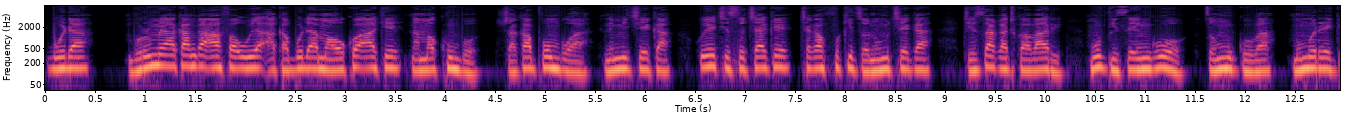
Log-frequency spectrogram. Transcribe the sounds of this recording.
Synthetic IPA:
ɓuːɗa | muɾume̞akaŋɡaːfaujaʔakaɓuɗamao̞ko̞ake̞namakumbo̞ | ʐ̥akapo̞mbwane̞mit͡ʃe̞ːka | uje̞t͡ʃiso̞t͡ʃak̬e̞t͡ʃakafukid͡zwano̞mut͡ʃe̞ːk̬a | d͡ʒe̞s̬uakat̬i̥kwaʋaɾi | mub͡viseiŋɡuwo̞d͡zo̞muɡʱuʋa | mumuɾe̞ːɡʱe

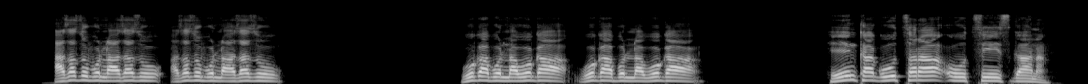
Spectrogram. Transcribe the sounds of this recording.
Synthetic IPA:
ʔɐzɐzɔbɔlːɐːzɐzɔɐzɐzɔbɔlːɐːzɐzɔ | wɔɡaːbɔlːɐwɔɡawɔɡaːbɔlːɐwɔɡaː | heːŋkːɐɡuːt͡sːɐɾɐʔo̞ːt͡sːe̞ːsɡaːnɐ̰

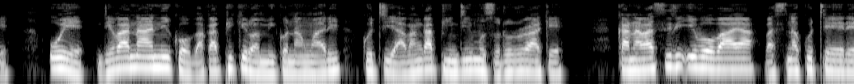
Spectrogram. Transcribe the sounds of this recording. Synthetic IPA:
uje̞ndiʋananiko̞ʋakapikirwamiko̞namwaɾi | kutiɦaʋaŋɡapindimuzo̞ɾororaːke̞ | kanaʋasiɾiːʋo̞ʋajaʋasinakutʰe̞ːɾeːa

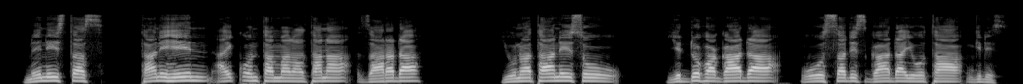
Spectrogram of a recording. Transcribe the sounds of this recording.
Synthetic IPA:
nɛniːst̪ːɐs | t̪ɐnɪheːnɐ̰jkʼːɔnt̪ːɐmɐlɐt̪ɐnɐzaːɾɐd̪ɐ | junɐt̪aːneːsoː | jɪd̪ːɔfɐɡaːd̪ɐ | wo̞ːsːɐd̪ɪsɡaːd̪ɐjo̞ːt̪aːɡɪd̪ɛs

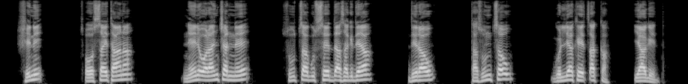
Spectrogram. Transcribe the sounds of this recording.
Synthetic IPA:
ʃɪn | t͡sʼo̞ːsːɐjt̪aːnɐ | ne̞ːnɪɔɾɐnt͡ʃːɐnːɛ | suːt͡sːaːɡʊsːe̞ːd̪ːɐːs̬ɐɡɪd̪ɪja | d̪ɪɾɐw | t̪ɐs̬ʊnt͡sːɐw | ɡɔlːɪjake̞ːt͡sʼːɐkːɐ̰ | jaːɡe̞ːd̪ːɐ̥

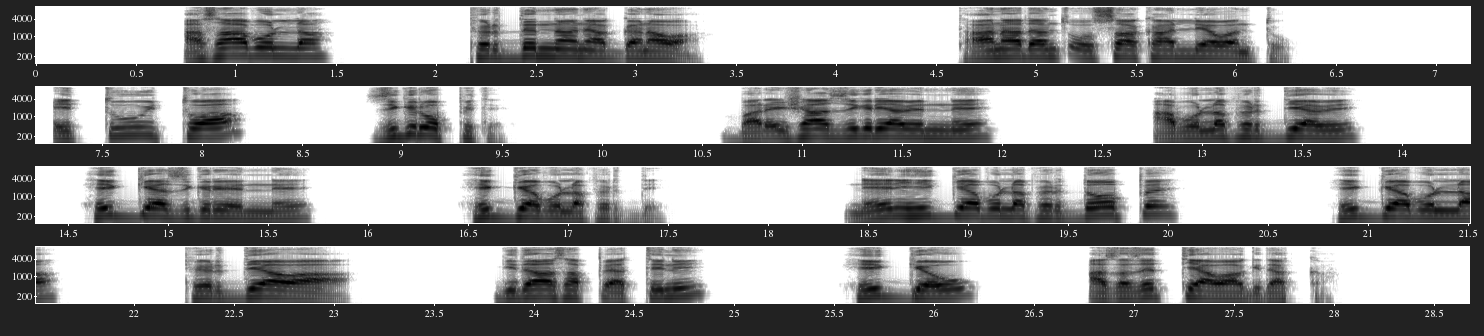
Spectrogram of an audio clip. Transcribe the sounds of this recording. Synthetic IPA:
ʔɐs̬aːbɔlːɐ | pɪɾd̪ːɛnːaːnɐɡːɐnɐwa̰ː | t̪a̰ːnaːd̪ɐnt͡sʼo̞ːsːaːkaːlːɪjaːwɐnt̪ːo̰ | ɪt̪ːuːɪt̪ːʊwaː | zɪɡɪɾɔpːɪt̪ɛ̥ | bɐɾɛɪʃ̬aːzɪɡɪɾɪjaːwɛnːɛ | ʔɐbɔlːɐp̬ɪɾd̪ːɪjaːwɛ | hɪɡːɪjazɪɡɪɾeːnːɛ | hɪɡːɪjabɔlːɐpɪɾd̪ḛː | ne̞ːnɪhɪɡːɪjabɔlːɐp̬ɪɾd̪o̞ːpːɛ | hɪɡːɪjabɔlːɐ | pɪɾd̪ːɪjaːwaː | ɡɪd̪aːs̬ɐpːɛɐt̪ːiːn | hɪɡːɛw | ɐzɐzɛt̪ːɪjaːwaːɡɪd̪ɐkːɐ̥

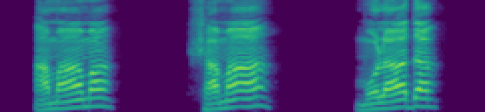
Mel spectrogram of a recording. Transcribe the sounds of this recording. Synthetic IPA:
ʔɐmaːmɐ | ʃɐmɐʔɐ | mɔlaːd̪ɐ

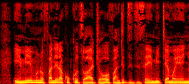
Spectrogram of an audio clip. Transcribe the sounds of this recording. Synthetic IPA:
imimuno̞faniɾakukud͡zwad͡ʒe̞ɦo̞vʱandid͡zid͡zise̞imite̞mo̞je̞ɲu

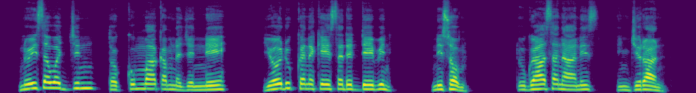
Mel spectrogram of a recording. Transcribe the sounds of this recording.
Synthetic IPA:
nʊɪsɐwɐd͡ʒːɪnt̪ɔkːʊmːaːkʼɐbnɐd͡ʒɛnːe̞ː | jo̞ːd̪ʊkːɐnɐke̞ːsːɐd̪ɛd̪ːe̞ːbɪn | nɪsɔm | ᶑʊɡaːsɐnaːnɪs | hɪnd͡ʒɪɾaːnːʊ

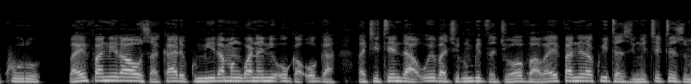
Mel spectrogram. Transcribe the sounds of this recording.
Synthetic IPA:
kuɾu | ʋaifaniɾawo̞ʐakaɾe̞kumiɾamaŋɡwanane̞o̞ɡʱaʔo̞ːɡʱa | ʋat͡ʃite̞ndauje̞ʋat͡ʃirumbid͡zad͡ʒe̞ɦo̞ːvʱaʋaifanirakuitaʐimwe̞t͡ʃe̞t̬e̞ʐom

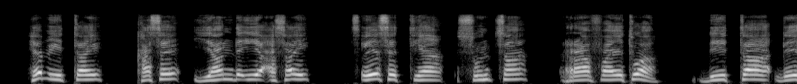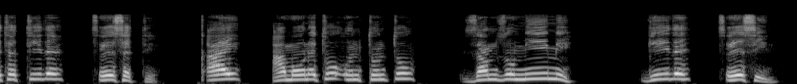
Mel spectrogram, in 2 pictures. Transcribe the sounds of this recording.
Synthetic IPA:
hɛbiːt̪ːɐj | kɐsɛjaːnd̪ɛʔɪjaʔɐsɐj | t͡sʼe̞ːsɛt̪ːɪjaːsʊnt͡sːaː | ɾaːfɐjɛt̪ʊwaː | biːt̪ːaːɡe̞ːt̪ɛt̪ːiːd̪ɛ | t͡sʼe̞ːsɛt̪ːḛː | kʼaj | ʔɐmo̞ːnɛt̪uʊnt̪ːʊnt̪ːʊ | zɐmzʊmiːmɪ | ɡiːd̪ɛ | t͡sʼe̞ːsiːn

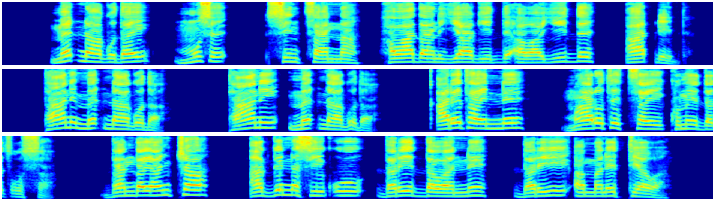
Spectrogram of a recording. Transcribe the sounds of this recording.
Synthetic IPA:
mɛɗnaːɡɔd̪ɐj | mʊsɛ | sɪnt͡sːaːnːɐ | hɐwaːd̪ɐnjaːɡiːd̪ːɛʔɐwaːjiːd̪ːɛ | aːɗːe̞ːd̪ːɐ̥ | t̪aːnɪmɛɗɪnaːɡɔd̪a̰ː | t̪aːnɪmɛɗnaːɡɔd̪a̰ː | kʼɐɾɛt̪ɐjnːɛ | maːɾɔt̪ɛt͡sːɐjkʊme̞ːd̪ːɐt͡sʼo̞ːsːa̰ː | d̪ɐnd̪ɐjɐnt͡ʃːaː | ʔɐɡːɛnːɐsiːkʼuːd̪ɐɾe̞ːd̪ːɐwaːnːɛ | d̪ɐɾiːɐmːɐnɛt̪ːɪjaːwa̰ː

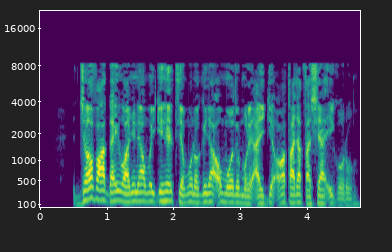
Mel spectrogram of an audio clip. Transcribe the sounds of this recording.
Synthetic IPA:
d͡ʒɛhɔvaɡaiwaɲuneamoiɡeɦetiɛmonɔɡiɲaʔomoːðemoɾeʔa̰iɡeʔɔtaɲataɕjaʔiɣoɾo

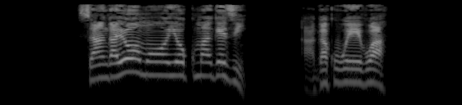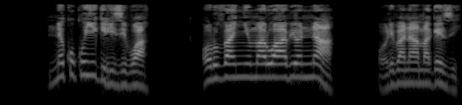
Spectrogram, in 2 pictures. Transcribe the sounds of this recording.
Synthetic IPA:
saːŋɡajo̞ːmwo̞ːjo̞kumaɡe̞zḭ | a̰ɡakuwe̞ːβwa | ne̞kukujiɡiɾiziβwa | oluvaɲːumalwaːβjo̞nːa | o̰liβanaːmaɡe̞zḭ

